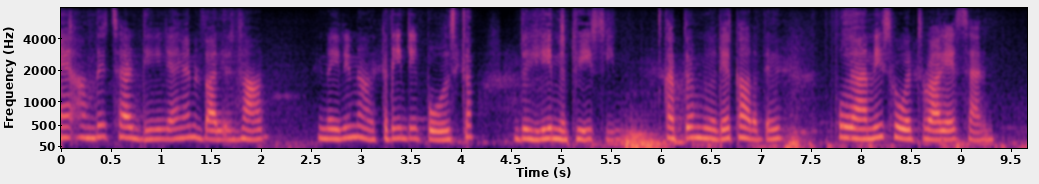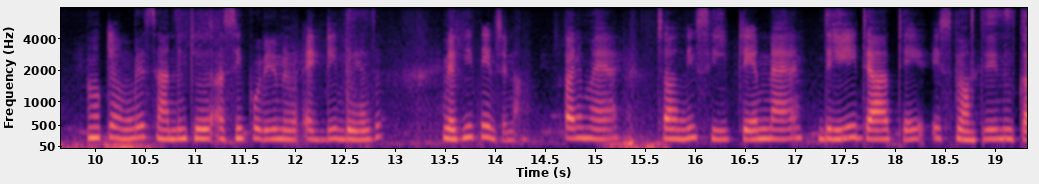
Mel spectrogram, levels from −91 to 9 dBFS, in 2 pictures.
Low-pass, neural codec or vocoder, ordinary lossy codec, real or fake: none; codec, 16 kHz, 0.5 kbps, X-Codec, HuBERT features, trained on general audio; none; fake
